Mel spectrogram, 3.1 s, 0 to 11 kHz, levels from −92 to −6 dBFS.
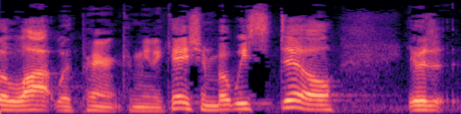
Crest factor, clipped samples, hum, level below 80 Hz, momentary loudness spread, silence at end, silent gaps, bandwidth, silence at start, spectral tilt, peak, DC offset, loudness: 18 dB; under 0.1%; none; -66 dBFS; 7 LU; 0.1 s; none; 10 kHz; 0 s; -4 dB/octave; -6 dBFS; under 0.1%; -24 LUFS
